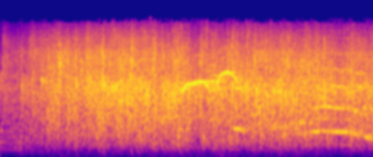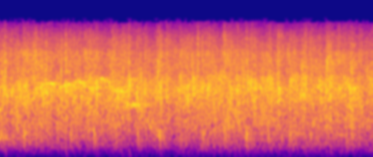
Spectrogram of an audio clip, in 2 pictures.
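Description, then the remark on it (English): A large audience stands and breaks into loud, sustained applause, a standing ovation after a stage performance: a dense wall of clapping that swells in quickly and holds steady, with a few faint whistles or cheers rising above it. “They stood up and gave us a standing ovation.”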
